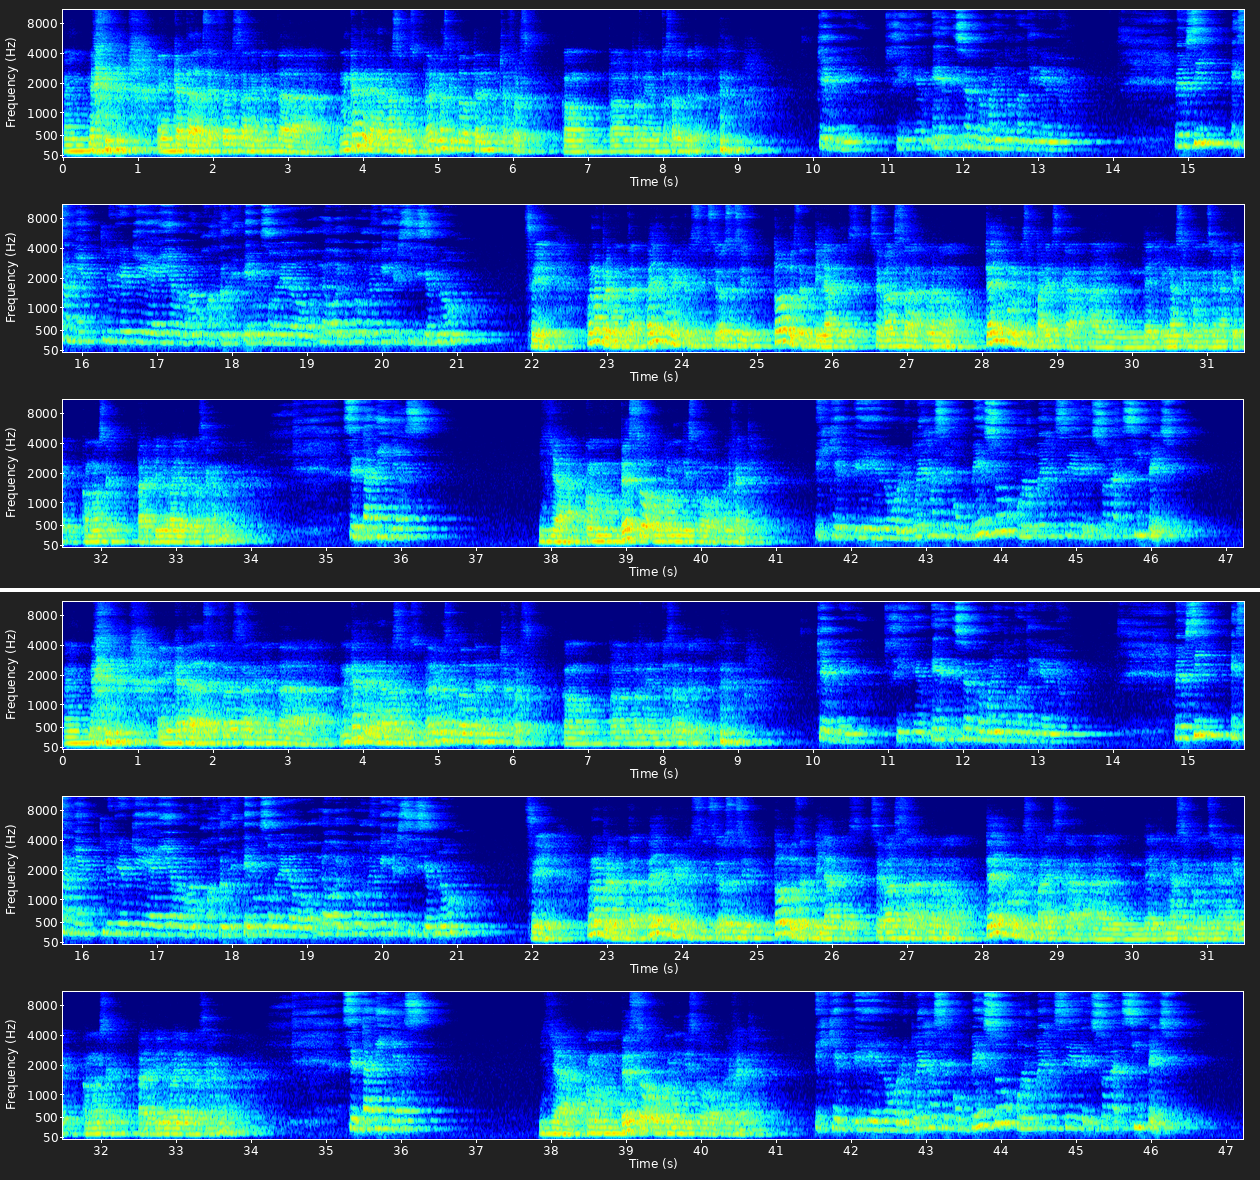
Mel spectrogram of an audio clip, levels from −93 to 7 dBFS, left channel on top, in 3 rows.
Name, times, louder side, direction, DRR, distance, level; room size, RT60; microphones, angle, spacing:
voice 1, 0.0-6.2 6.7-7.0 7.3-8.9 21.9-22.4 22.7-26.3 26.5-27.7 28.0-31.4 31.7-32.2 32.5-33.7 37.8-40.7, left 2 dB, 70° left, -6 dB, 0.6 m, -28 dB
voice 2, 10.0-10.6 11.0-13.3 14.1-15.2 15.6-21.0 34.5-36.2 41.5-46.2, right 2 dB, 90° right, -7 dB, 0.7 m, -36 dB
3.9 x 3.5 x 3.3 m, 1.5 s
head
